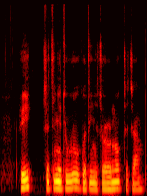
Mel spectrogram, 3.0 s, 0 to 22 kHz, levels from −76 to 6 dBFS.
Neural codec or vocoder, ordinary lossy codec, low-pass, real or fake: codec, 44.1 kHz, 2.6 kbps, SNAC; none; none; fake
